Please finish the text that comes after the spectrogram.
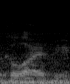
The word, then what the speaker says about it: Calliope: We'll go to Calliope. And I only know how to pronounce that because Felicia Day, the actress, named her daughter Calliope.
